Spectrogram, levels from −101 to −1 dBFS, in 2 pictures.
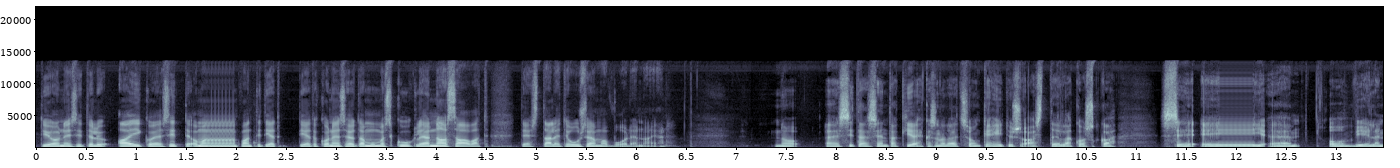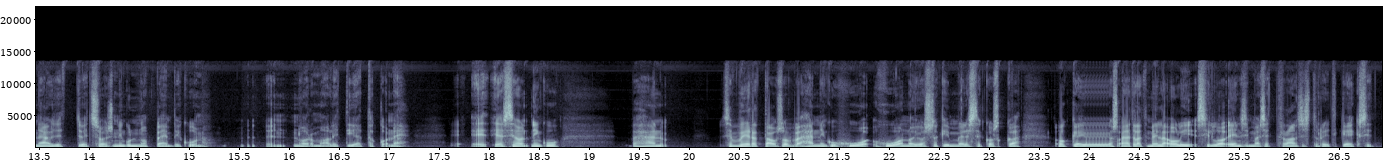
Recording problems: audio freezing; at 1.5 s, at 12 s and at 24 s

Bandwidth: 13.5 kHz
